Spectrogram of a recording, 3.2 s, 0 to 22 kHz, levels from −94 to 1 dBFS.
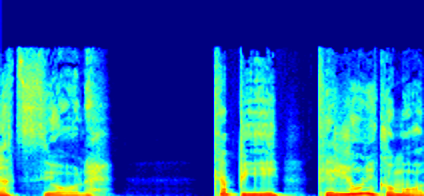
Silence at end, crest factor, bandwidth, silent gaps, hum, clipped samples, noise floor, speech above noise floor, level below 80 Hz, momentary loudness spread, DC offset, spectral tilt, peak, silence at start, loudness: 0 s; 18 dB; 17 kHz; none; none; under 0.1%; -78 dBFS; 61 dB; -52 dBFS; 12 LU; under 0.1%; -6 dB/octave; -2 dBFS; 0 s; -18 LUFS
